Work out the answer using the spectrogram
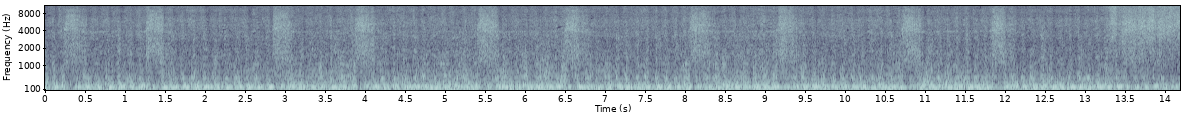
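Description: Train running slowly: a steady low rumble with a short hiss about every one to one and a half seconds, and a longer hiss starting near the end.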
